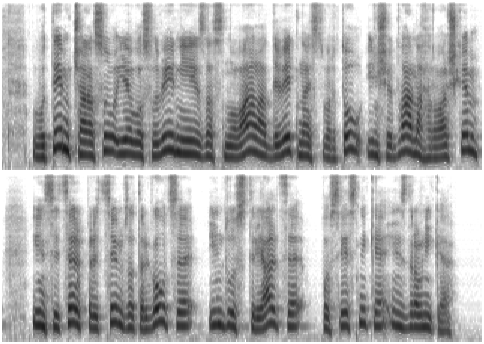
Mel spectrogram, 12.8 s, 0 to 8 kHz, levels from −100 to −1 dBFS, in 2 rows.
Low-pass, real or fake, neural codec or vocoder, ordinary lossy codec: none; fake; codec, 16 kHz, 16 kbps, FreqCodec, smaller model; none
